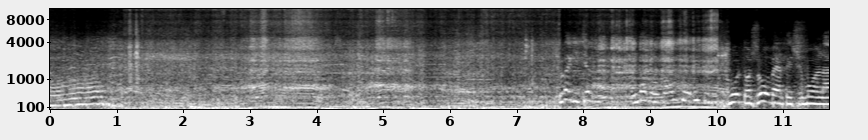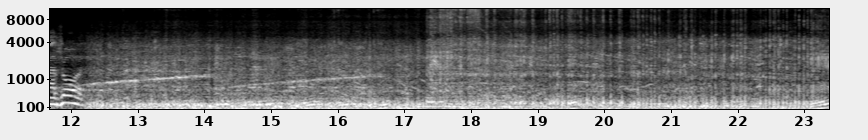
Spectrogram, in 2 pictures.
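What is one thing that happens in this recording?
A rally car engine idles with a low rumble.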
